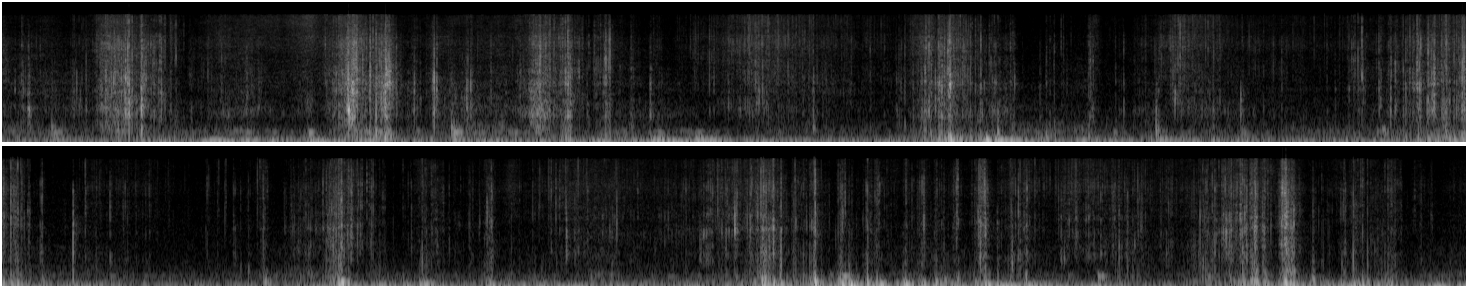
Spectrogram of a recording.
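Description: A solid, soft lump of pink foam bead putty is pressed and squeezed by thumb and fingertips close to the microphone. It makes a steady stream of dense, crunchy crackles and tiny pops with bright edges over a soft low rumble. Louder bursts of crunching come in waves as the putty is worked.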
